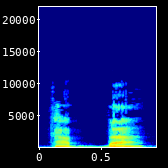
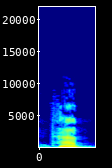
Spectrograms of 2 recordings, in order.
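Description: First: The word ends with a short vowel. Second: The word ends on a held doubled consonant. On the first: "حرف آخر اونها دارای یکی از حرکات" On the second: "من تشدیدش رو حذف نکردم"

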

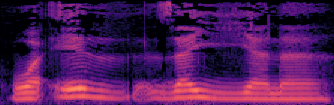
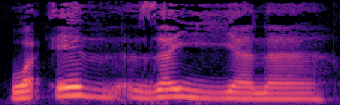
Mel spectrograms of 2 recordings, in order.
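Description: The two takes are said the same way.

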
